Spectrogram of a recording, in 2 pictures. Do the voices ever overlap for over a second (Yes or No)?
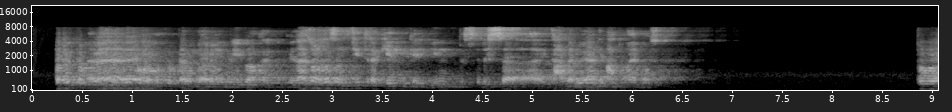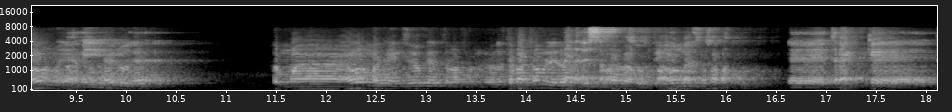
Yes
